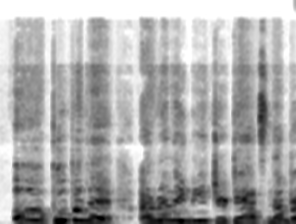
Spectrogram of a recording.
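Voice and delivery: put-on Israeli accent. Retelling a phone call from a first grade teacher: Rivka Shaked Israeli accent. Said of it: "She's this beautiful Israeli accent".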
